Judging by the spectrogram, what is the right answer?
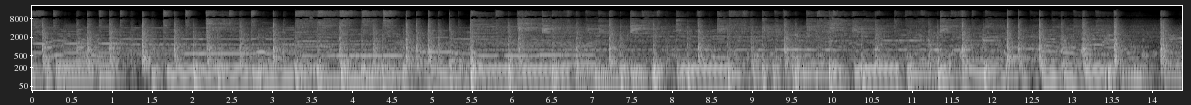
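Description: A live band plays an instrumental: electric guitar lines over a drum kit keeping a steady groove with kick, snare and cymbals.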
